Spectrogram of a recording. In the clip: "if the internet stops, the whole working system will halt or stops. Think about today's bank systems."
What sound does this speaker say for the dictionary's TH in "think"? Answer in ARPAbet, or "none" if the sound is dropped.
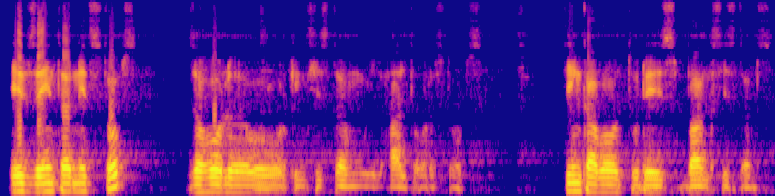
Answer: T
